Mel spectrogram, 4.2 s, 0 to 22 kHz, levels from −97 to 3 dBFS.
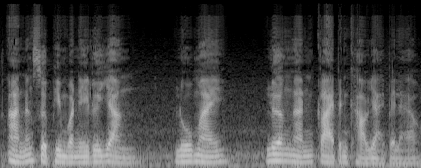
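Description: Throughout, the speech sounds grainy and rough rather than MP3-like swirly, yet still reaches 20.2 kHz. This is likely Opus compression in music mode, fitting a rate near 24 kbps.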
